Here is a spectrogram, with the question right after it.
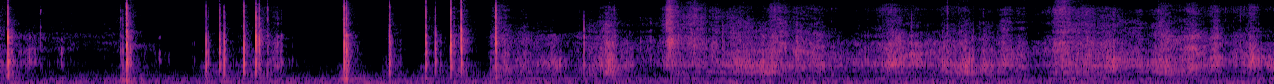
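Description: A large red cardboard strike-on-box kitchen matchbox, closed and full of matches, is held in both hands and tapped and scratched with long painted nails. About a dozen quiet, sharp, dry taps with almost no ring come first, then give way to a steady papery scratching rasp with a bright edge that continues to the end.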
